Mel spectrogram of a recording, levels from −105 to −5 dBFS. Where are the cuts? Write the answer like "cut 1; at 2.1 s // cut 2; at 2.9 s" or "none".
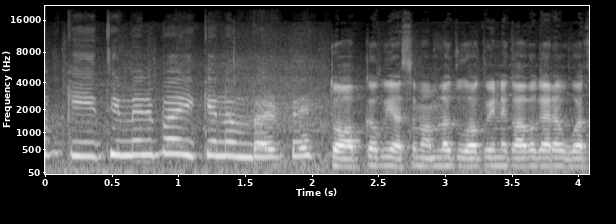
cut 1; at 2.1 s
